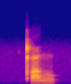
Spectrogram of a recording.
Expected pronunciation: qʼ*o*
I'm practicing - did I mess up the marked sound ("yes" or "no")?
no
